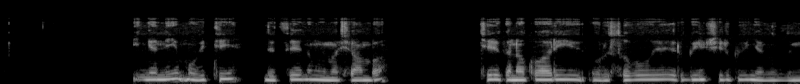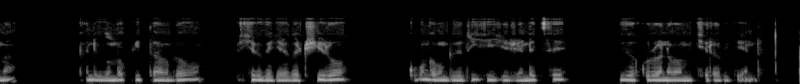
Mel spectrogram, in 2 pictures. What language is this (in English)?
Kinyarwanda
